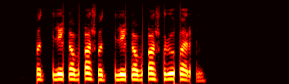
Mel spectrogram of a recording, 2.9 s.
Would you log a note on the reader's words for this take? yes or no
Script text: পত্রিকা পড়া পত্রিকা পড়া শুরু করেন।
no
